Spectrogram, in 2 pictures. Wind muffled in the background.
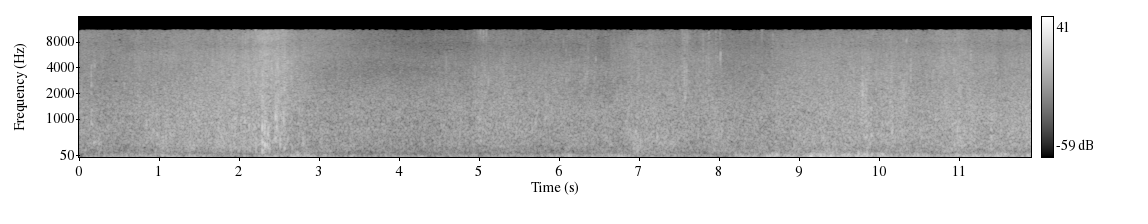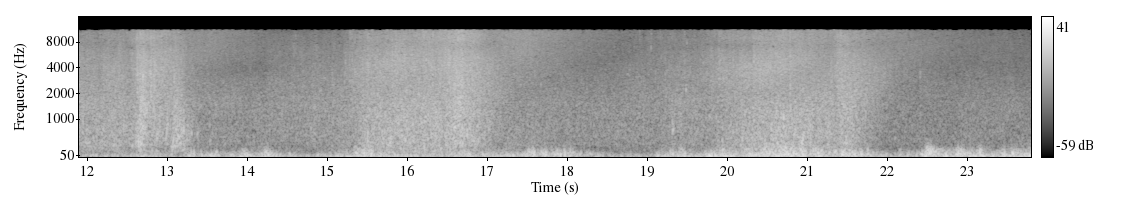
13.4 16.0, 22.3 23.8

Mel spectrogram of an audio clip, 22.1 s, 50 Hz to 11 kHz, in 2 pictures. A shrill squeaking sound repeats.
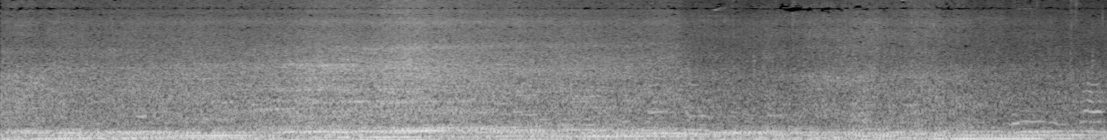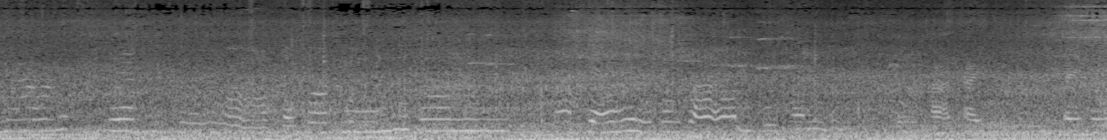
18.3 20.6

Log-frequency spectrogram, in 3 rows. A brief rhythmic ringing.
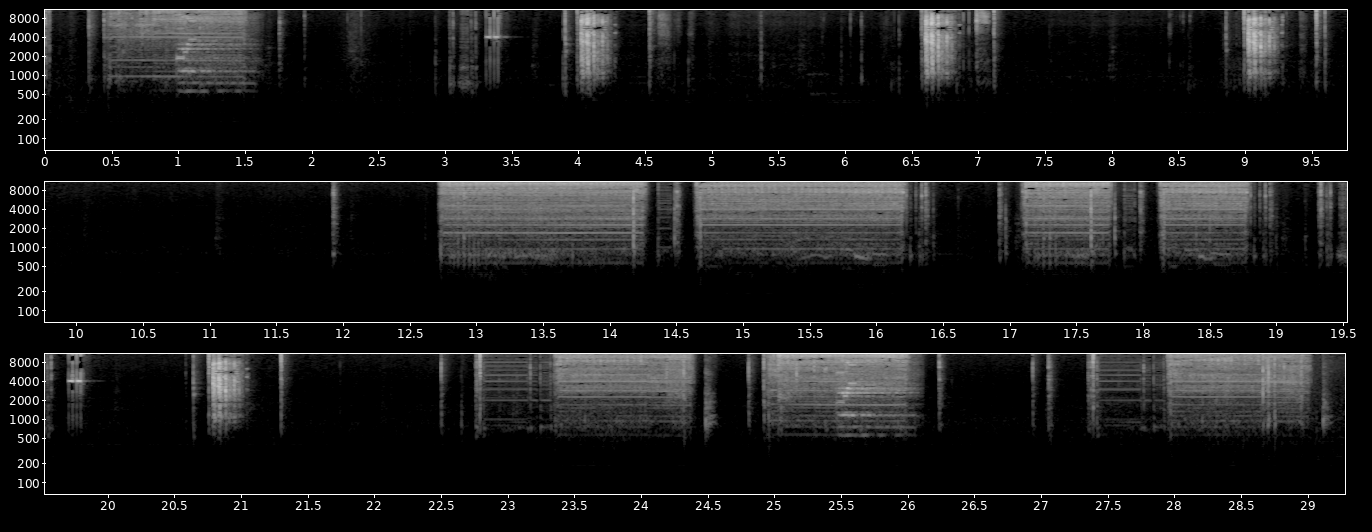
0.7 1.6, 25.2 26.3

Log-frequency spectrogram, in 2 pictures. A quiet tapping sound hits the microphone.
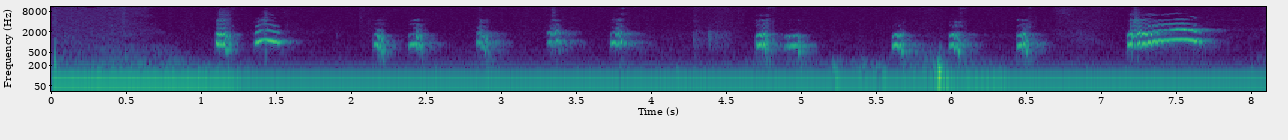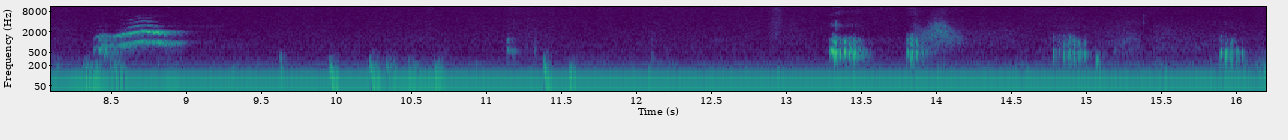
9.6 11.7

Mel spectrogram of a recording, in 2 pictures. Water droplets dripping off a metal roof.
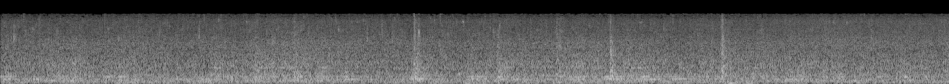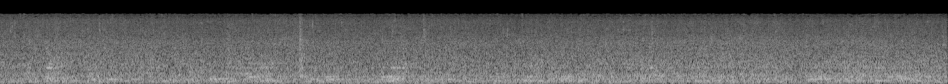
5.5 7.3

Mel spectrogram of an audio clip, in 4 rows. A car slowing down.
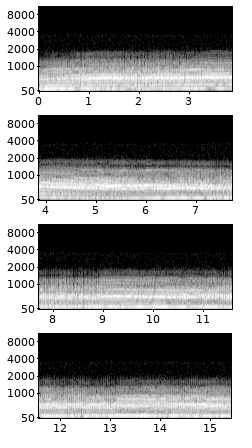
7.5 8.7

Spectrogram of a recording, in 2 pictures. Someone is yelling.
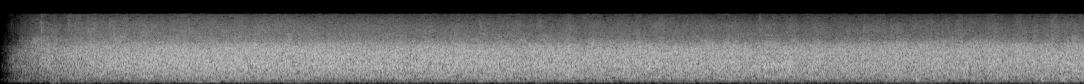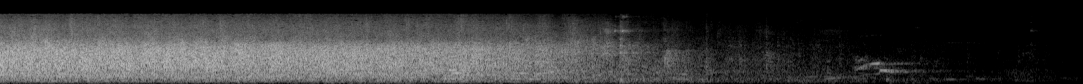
19.3 20.0

